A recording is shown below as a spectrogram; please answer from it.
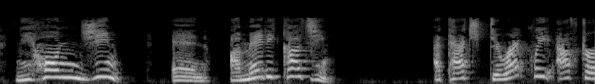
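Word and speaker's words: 日本人: This kanji is also used in words like Nihonjin and Amerikajin. Attached directly after a country name, it's pronounced jin. Nihonjin.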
